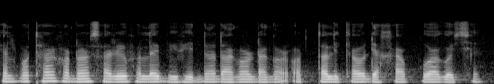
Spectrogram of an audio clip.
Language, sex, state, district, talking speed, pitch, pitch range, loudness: Assamese, male, Assam, Kamrup Metropolitan, 120 wpm, 125 Hz, 120-130 Hz, -16 LUFS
